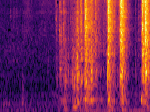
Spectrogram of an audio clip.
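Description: Plastic clattering, then two sharp clicks, from a desktop inkjet printer's rear roll holder and film roll being handled, starting about a second in.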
